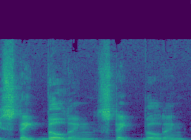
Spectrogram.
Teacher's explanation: there's a slight tendency to say state with a D, state building.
